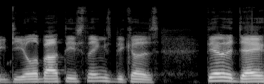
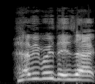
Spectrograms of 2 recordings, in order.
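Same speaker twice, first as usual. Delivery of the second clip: loud, very high, all on one outbreath; 11 semitones higher, 6 dB louder than usual. Re-enacting an earlier birthday wish: re-enacting a line said on one exhale. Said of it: "it was like I was exhaling out".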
